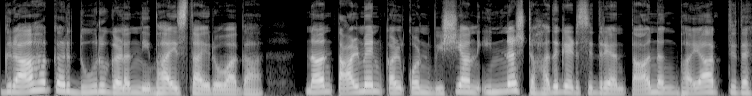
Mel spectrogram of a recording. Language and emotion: Kannada, fearful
